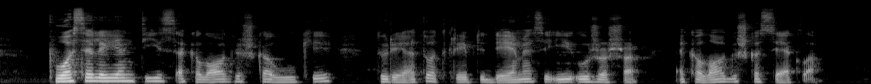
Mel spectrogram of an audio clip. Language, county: Lithuanian, Klaipėda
